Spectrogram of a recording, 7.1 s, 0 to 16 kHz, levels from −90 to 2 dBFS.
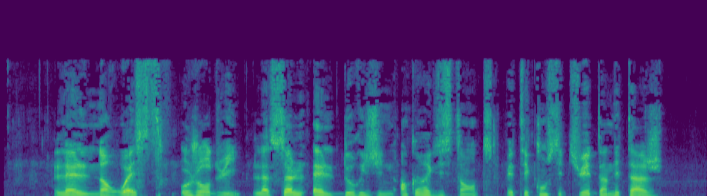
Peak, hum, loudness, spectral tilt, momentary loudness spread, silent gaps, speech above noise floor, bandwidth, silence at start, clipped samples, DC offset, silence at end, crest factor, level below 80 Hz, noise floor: -2 dBFS; none; -20 LUFS; -4 dB/octave; 9 LU; none; 34 dB; 11.5 kHz; 0.55 s; under 0.1%; under 0.1%; 0.45 s; 20 dB; -58 dBFS; -55 dBFS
